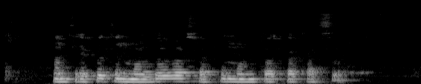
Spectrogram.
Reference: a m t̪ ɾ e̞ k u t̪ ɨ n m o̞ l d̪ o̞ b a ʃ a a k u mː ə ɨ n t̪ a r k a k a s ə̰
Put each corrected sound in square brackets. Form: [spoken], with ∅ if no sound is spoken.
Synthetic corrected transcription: a m t̪ ɾ e̞ k u t̪ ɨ n m o̞ l d̪ o̞ [v] a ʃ [i] a k u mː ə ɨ n t̪ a r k a k a s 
